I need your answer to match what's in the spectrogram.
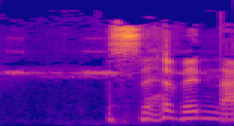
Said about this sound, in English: It's a cricket.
